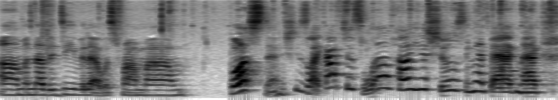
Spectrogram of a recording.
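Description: A woman with an American accent talks fairly quickly at a fairly high pitch. Background noise is noticeable. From New Jersey. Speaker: beauty and fashion YouTuber. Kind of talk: casual vlog talking to camera. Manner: casual, hesitant with fillers.

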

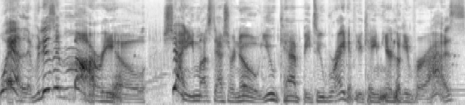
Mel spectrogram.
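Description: In a put-on character voice with a bright, sharp tone and vocal fry, the speaker swings very widely in pitch at a fairly slow pace while faint music plays in the background. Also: man, fairly high pitch for a man.

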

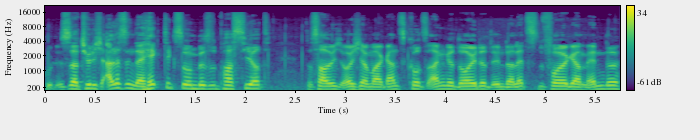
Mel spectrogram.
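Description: A man delivers his words at a very fast pace. His pitch is fairly high. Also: ordinary pitch variation. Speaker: gaming YouTuber. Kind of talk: casual gameplay commentary, dubbed afterwards. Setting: home recording, voice-over. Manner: casual, chatty, hesitant with fillers.

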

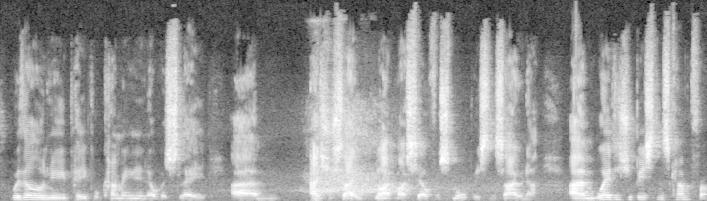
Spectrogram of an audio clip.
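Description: Noticeable background noise behind a man's fairly quick speech with ordinary pitch variation. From Dartford, Kent (south-east England); Kent. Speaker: estate agent; estate agent host. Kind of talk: promotional interview. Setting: on location at a car repair garage. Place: workshop. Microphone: lapel.

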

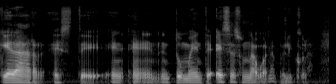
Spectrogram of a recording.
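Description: A man speaks at a moderate pace in dry sound with no echo. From Mexico. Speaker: film podcast host. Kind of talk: casual monologue. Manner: halting, many fillers. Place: home room. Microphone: studio mic.

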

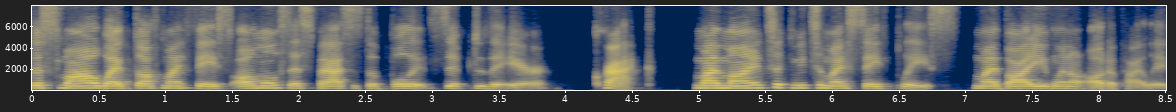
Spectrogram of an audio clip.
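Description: A woman with an American accent and a fairly high pitch, at a moderate pace over a quiet background. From US South (New Orleans); Louisiana. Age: young. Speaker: college student panelist and moderator; panelist, moderator. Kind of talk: webinar panel talk. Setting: video call. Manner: animated. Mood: dramatic, solemn reading. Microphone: video call.

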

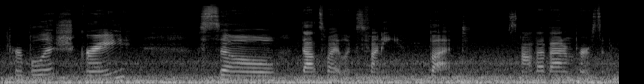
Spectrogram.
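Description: A woman's voice comes through with a dry sound and no echo. Loud background noise runs underneath. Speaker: vlogger. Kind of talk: casual vlog chat. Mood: upbeat, relaxed. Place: car. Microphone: phone near.

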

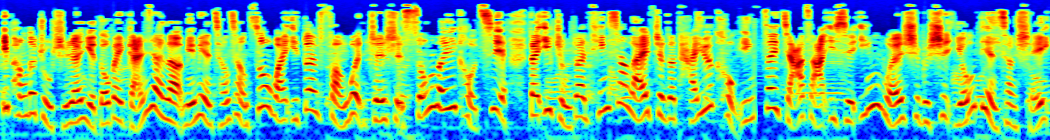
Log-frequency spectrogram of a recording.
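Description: A woman talks at a moderate pace with hardly any pauses, her high pitch making very wide swings. Noticeable background noise runs behind her. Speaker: news reporter. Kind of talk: TV news report narration.

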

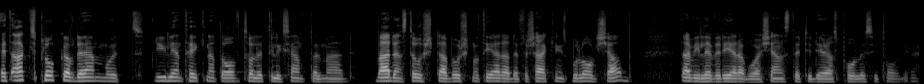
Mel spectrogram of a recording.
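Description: In a northern Swedish accent, a man with a fairly high pitch talks at a fairly quick pace with fairly even intonation, his voice dry with no echo over a quiet background. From northern Sweden. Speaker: company executive. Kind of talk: investor presentation. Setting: stage with audience. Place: meeting room. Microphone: headset.

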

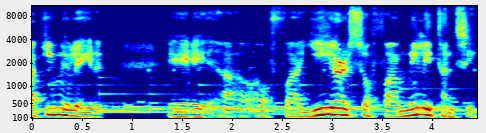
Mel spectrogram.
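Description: Over clear background music, a man talks at a very slow pace. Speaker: candidate. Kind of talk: campaign statement. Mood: earnest, committed. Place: home room. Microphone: webcam.

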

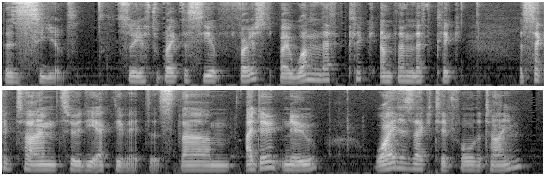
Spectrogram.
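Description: The speaker has a German accent and talks at a moderate pace. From Germany. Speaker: gaming video creator. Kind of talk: tutorial. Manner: halting, many fillers.

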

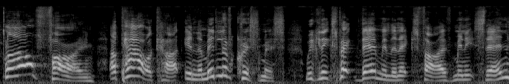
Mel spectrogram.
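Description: A cartoonish character voice, fairly high in pitch, with very wide pitch swings, a fairly quick pace and hardly any pauses. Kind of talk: comic puppet voice. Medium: comedy sketch.

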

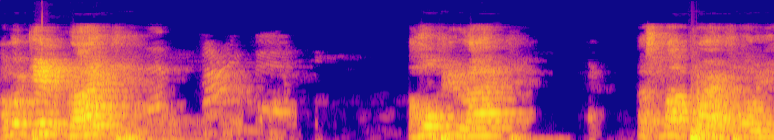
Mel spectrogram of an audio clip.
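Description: A man's high-pitched voice at a fairly slow pace with ordinary pitch variation, strong room echo and noticeable background noise. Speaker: preacher. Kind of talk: revival sermon. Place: tent. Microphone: camera far.

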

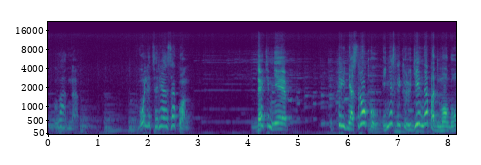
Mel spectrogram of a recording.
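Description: With faint music in the background, a man does a cartoonish character voice at extremely high pitch, slightly husky at the edge, with very wide pitch swings, a fairly slow pace and long, frequent pauses.

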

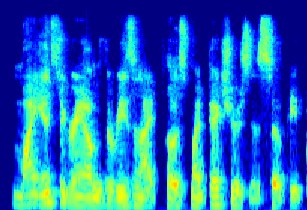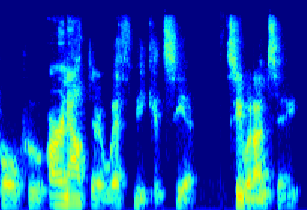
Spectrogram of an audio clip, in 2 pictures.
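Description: A man with a West Coast accent speaks in a bright, sharp tone at medium pitch with ordinary pitch variation, over a quiet background. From US Pacific Northwest. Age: 50s. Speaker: farmer and former tobacco user; interview guest. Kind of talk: interview testimony. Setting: video call. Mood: warm, enthusiastic. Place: home room. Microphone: video call.

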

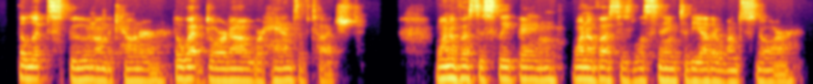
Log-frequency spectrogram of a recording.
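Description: A somewhat breathy man at medium pitch, with monotone, flat intonation, a moderate pace and audible room echo. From Philippines. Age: 40s. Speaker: poet. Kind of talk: poetry reading. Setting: video call. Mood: calm, measured. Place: home room. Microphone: video call.

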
